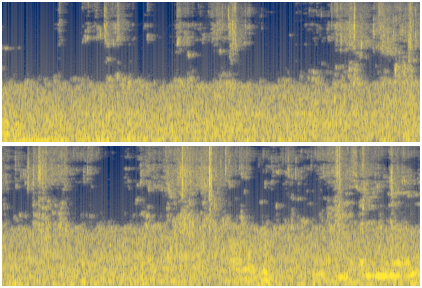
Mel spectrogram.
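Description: Floodwater from a river flows through grass at night in a steady, soft trickling and gurgling wash with faint drips, low and constant throughout.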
